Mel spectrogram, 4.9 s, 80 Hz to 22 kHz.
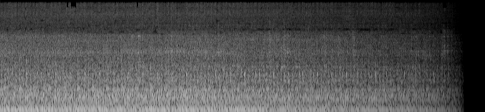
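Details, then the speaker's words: Volvo V40 after repair of abnormal noise from the auxiliary belt vibration damper pulley, idling after restart: smooth, even idle with steady low hum and no rattle or knock before clean shutdown; earlier noise gone. "ശ്രദ്ധിച്ചാൽ മതി, നമ്മൾ നേരത്തെ കേട്ടാ ആ നോയ്സൊന്നും ഇപ്പോൾ വെഹിക്കിളൊക്കെ ഉണ്ടാവില്ല."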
